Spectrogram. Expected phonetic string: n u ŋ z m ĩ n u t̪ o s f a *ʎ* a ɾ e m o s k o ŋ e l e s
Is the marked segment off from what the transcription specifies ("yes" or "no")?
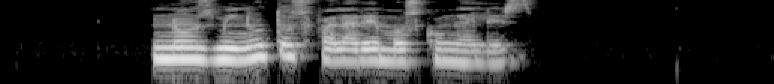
yes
